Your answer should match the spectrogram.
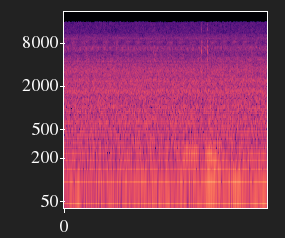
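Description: Quiet room tone: a steady low hiss with a faint hum, and a faint brief pitched sound about three seconds in.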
